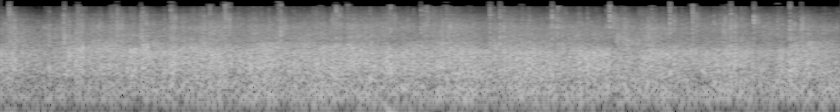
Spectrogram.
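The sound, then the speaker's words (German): Steady applause from an audience, in thanks for their contributions, volunteer network work and support, a dense wash of many hands clapping at an even, loud level for about four seconds with no talking over it. “Ich finde, es ist ein Applaus wert.”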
